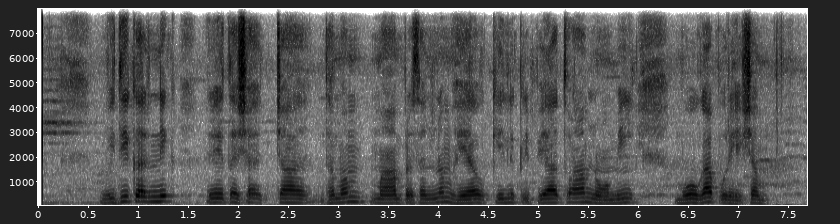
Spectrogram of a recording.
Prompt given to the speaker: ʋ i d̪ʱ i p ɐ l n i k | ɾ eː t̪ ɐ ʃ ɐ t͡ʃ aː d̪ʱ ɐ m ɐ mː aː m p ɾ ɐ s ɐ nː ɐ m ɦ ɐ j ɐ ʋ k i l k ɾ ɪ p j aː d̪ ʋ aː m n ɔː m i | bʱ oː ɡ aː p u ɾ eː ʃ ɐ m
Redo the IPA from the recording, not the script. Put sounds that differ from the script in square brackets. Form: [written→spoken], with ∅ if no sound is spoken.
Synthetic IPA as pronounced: ʋ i d̪ʱ i [p→k] ɐ [l→ɾ] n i k | ɾ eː t̪ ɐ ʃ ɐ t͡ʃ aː d̪ʱ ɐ m ɐ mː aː m p ɾ ɐ s ɐ nː ɐ m ɦ ɐ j ɐ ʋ k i l k ɾ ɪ p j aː [d̪→t̪] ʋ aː m n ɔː m i | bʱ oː ɡ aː p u ɾ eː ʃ ɐ m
